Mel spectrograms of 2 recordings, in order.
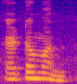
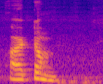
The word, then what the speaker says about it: autumn: जैसे AUTUMN, वैसे तो बनता है एटमन, लेकिन एन बिल्कुल साइलेंट है, हमने छोड़ देना है, हमने पढ़ना है इसको आटम।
